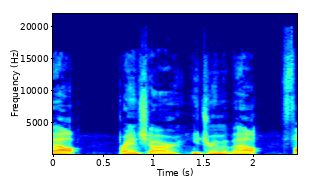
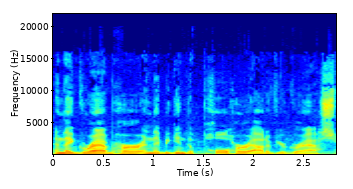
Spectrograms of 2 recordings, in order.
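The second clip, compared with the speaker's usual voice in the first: normal talking voice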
